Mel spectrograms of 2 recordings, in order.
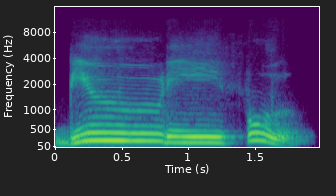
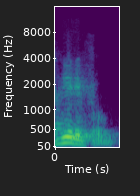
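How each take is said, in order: First: "beautiful" stretched very slowly into three syllables, louder and higher. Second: Said in the usual way. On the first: Shown as a demonstration. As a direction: draw out each syllable of "beautiful" for counting. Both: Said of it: "How many syllables has beautiful?".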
